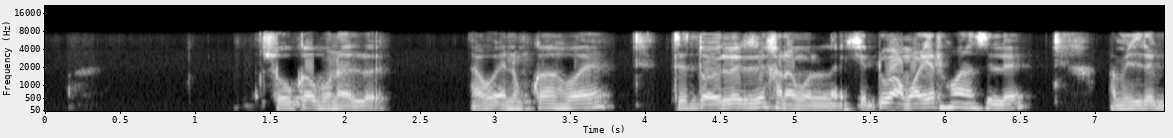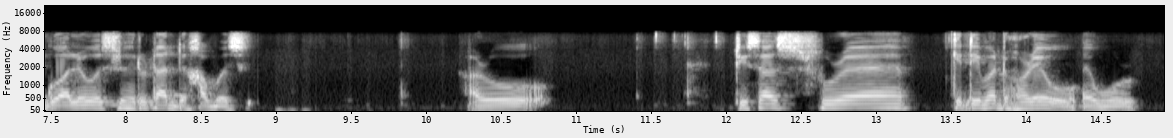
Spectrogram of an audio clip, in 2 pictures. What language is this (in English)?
Assamese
